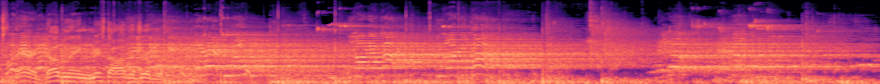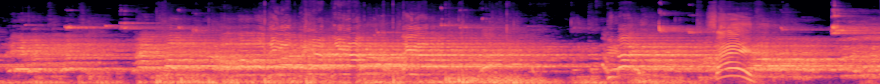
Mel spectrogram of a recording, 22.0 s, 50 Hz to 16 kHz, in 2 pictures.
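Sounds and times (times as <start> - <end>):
basketball bouncing on hardwood floor: 3.4 - 4.4, 5.0 - 8.0, 12.9 - 15.0, 15.9 - 17.8.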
